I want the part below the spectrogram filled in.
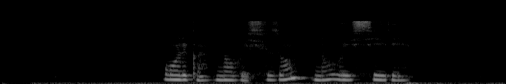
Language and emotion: Russian, neutral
